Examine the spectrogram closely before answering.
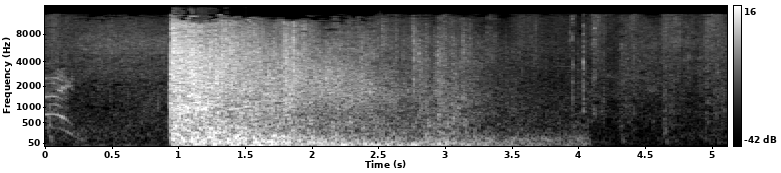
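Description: A big explosion booms and rumbles away.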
